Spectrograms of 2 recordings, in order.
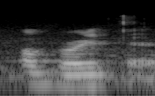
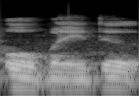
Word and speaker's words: operator: operator Yeah. Many Thai people say operator คนไทยชอบอ่านว่า operator ใช่ครับ but in English we say operator not op tour operator.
